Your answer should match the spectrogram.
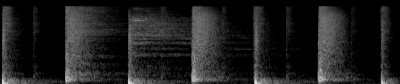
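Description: A simple multi-track drum loop playing back: kick drum and snare alternating, about three hits every two seconds, with hi-hat. The snare is an electronic snare sample triggered in Kong from the loop's audio, replacing the original snare.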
